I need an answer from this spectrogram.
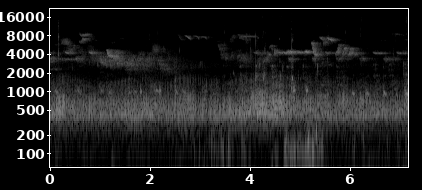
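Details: Frogs at an Estonian pond in spring keep up a dense croaking drone, while several birds sing busy, high twittering phrases that run almost without pause across the recording.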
